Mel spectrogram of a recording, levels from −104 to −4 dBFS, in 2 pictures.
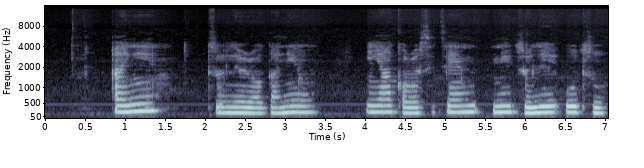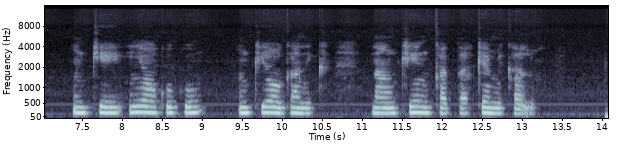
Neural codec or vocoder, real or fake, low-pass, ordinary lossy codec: none; real; 14.4 kHz; none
